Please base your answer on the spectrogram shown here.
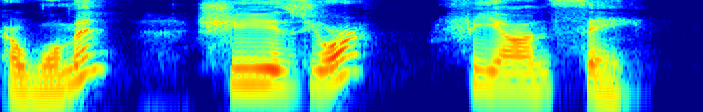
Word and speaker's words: fiancé: Fiancé.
